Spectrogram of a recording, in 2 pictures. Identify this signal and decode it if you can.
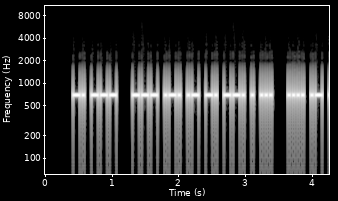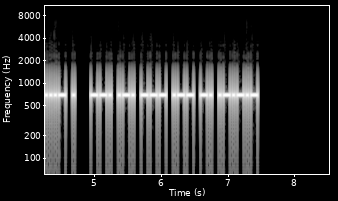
Morse code, heard as a keyed tone, about 34 wpm, 700 Hz. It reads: NO ORANGES HAVE GROWN.
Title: Easy Phrases 35wpm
